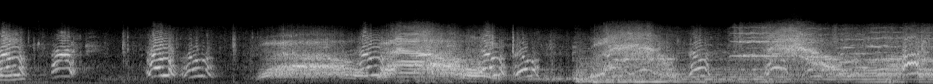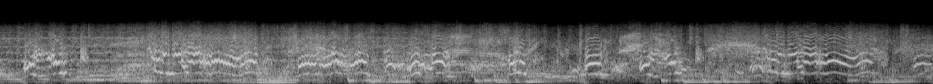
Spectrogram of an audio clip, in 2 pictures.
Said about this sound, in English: Do you think the Hollywood world would frown on a real mountain lion and a dog fighting today? Clearly, in 1974, this wasn't an issue.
